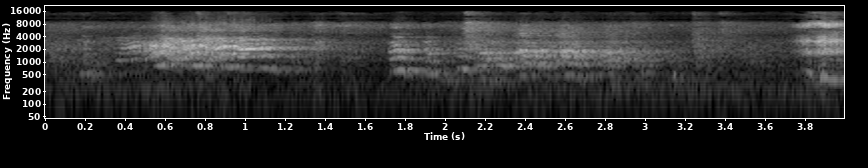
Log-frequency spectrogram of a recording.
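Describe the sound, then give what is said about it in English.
A voice imitates a dolphin with high, squeaky, warbling squeals in three bursts: a long one, a second wavering one, then a short sharp squeak at the end. “What is the sound a dolphin makes?”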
